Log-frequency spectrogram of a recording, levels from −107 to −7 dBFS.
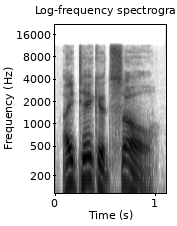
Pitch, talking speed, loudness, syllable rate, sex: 130 Hz, 215 wpm, -15 LUFS, 4.3 syllables/s, male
